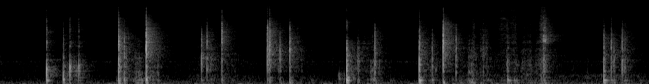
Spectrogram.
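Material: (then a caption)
Wood. A large, round, thin and solid wooden serving plate is held upright in one hand and tapped by the long painted acrylic nails of the other hand. Quick, bright clicking taps come in irregular clusters and flurries, each with a faint hollow body tone near 200 Hz and almost no ring. The taps are quiet and close.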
